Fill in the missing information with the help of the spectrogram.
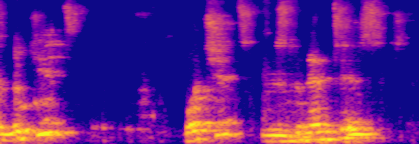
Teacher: Uzbek doesn't really like too many consonants taken together. They want to break this with vowels.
